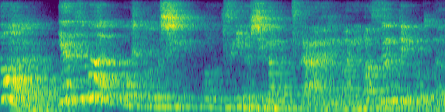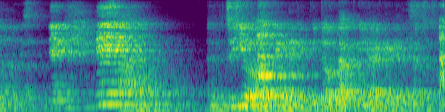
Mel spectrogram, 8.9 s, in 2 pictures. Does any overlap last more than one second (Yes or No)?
No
